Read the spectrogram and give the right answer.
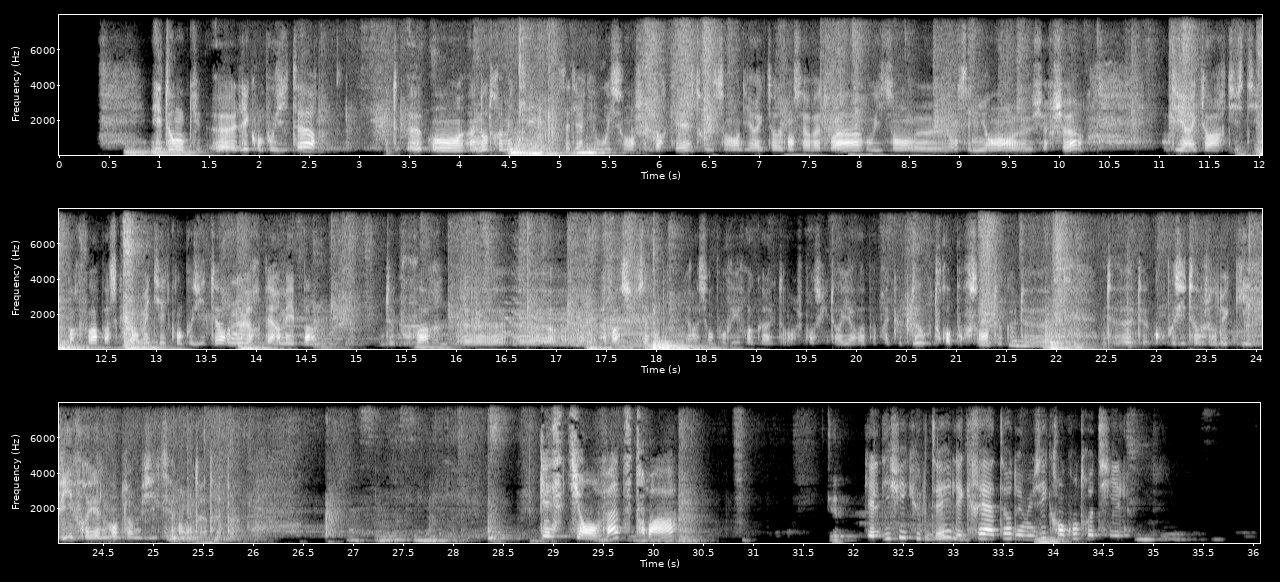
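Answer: Ils ne peuvent pas vivre de leur musique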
